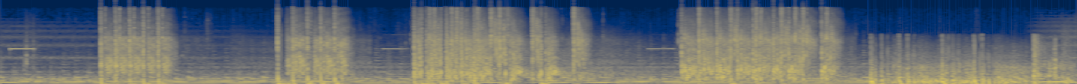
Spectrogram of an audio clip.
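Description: AR-style carbines firing fast strings of shots, four dense bursts followed by a lighter run of shots near the end. Three short high beeps, the start signal of a shot timer, each come before a string. Background music with a steady bass plays throughout.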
